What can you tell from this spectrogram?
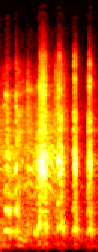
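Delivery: high mocking burst of laughter. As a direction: laugh at the lump of clay. Mocking the sculpted hand.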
